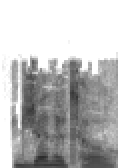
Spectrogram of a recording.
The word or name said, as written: genito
